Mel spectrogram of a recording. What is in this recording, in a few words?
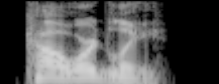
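"cowardly", English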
